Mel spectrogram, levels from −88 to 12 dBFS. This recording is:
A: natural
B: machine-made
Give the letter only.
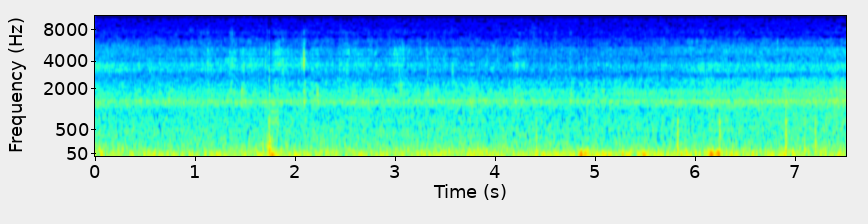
A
